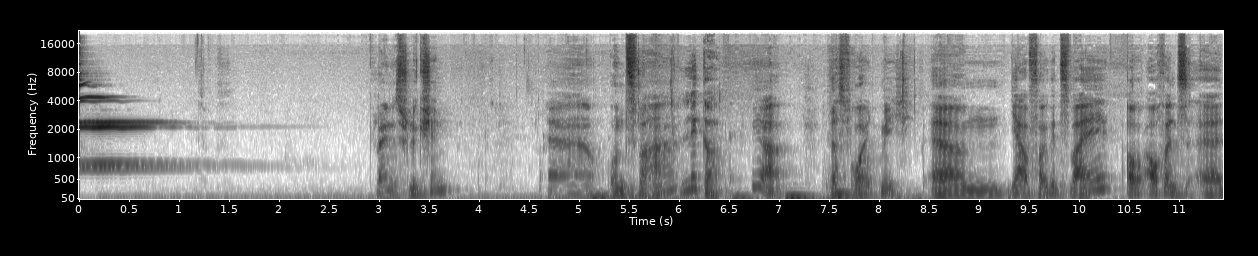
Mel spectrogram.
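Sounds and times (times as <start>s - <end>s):
glasses clinking in a toast: 0.0s - 2.0s
speech: 3.0s - 3.8s, 4.7s - 11.4s.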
